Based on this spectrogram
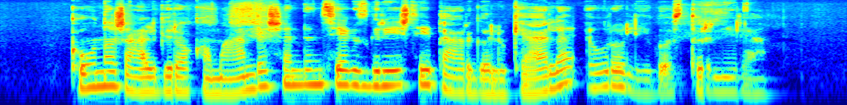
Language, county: Lithuanian, Klaipėda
